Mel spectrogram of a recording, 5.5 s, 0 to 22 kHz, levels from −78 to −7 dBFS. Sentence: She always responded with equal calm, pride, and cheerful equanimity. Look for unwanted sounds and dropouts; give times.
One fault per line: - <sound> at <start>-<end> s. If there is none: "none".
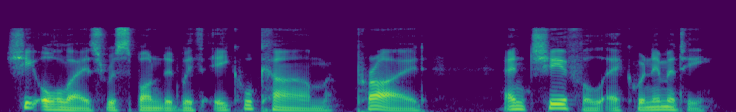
none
